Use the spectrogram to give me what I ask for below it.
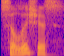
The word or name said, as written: siliceous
